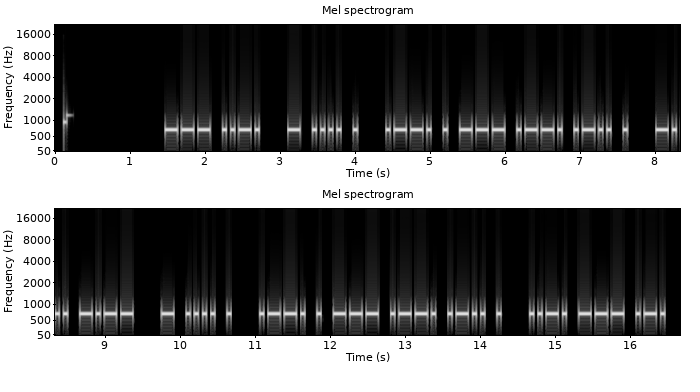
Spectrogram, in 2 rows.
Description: Morse code, heard as a keyed tone, about 23 wpm, 700 Hz. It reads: OF THE PEOPLE BY THE PEOPLE FOR
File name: Sets of 9 Words - 22wpm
